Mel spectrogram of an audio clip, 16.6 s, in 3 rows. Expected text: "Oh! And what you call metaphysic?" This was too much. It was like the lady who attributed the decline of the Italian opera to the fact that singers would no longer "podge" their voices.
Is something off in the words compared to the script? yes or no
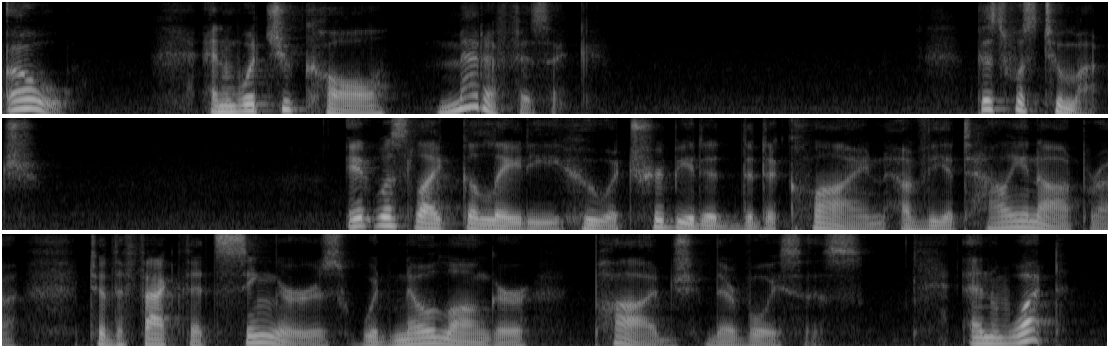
yes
